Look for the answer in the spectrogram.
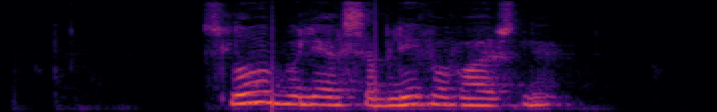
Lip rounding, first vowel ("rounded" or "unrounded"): rounded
